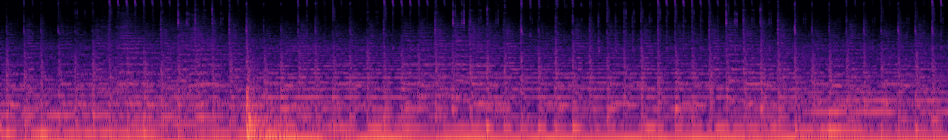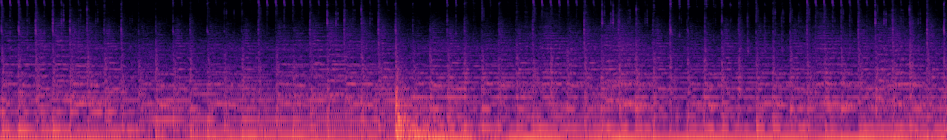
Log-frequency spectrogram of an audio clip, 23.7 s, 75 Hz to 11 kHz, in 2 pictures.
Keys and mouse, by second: 1.1 t.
